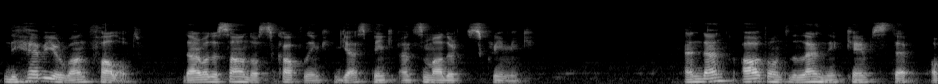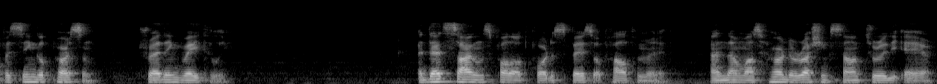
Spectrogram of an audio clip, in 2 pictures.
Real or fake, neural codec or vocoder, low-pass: real; none; 7.2 kHz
